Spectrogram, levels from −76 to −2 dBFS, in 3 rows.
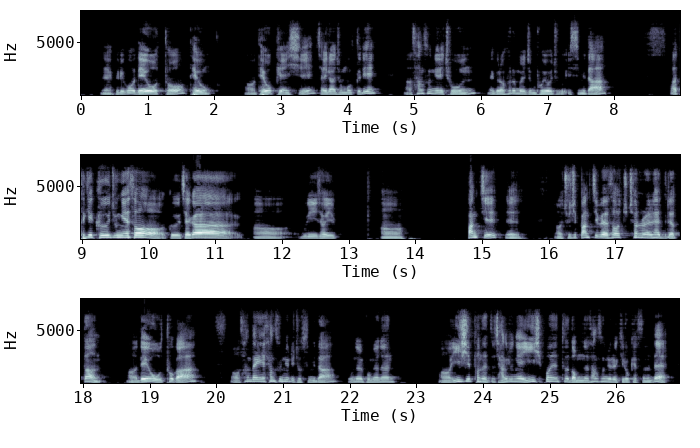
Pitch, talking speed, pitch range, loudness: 140 Hz, 260 characters per minute, 110-170 Hz, -18 LUFS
